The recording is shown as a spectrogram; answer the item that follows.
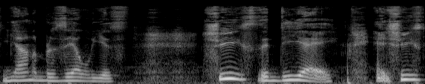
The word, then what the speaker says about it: Jana Berzelius: Jana Berzelius is how it's pronounced. Jana Berzelius.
